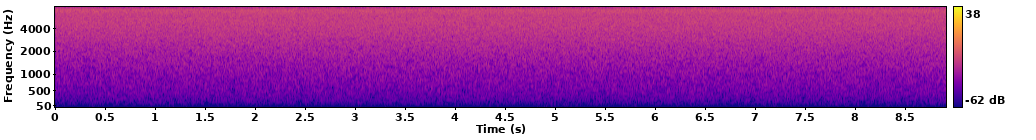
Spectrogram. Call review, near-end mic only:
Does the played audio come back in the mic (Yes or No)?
No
